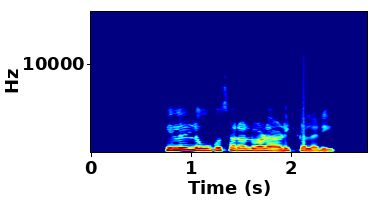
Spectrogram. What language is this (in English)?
Pashto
